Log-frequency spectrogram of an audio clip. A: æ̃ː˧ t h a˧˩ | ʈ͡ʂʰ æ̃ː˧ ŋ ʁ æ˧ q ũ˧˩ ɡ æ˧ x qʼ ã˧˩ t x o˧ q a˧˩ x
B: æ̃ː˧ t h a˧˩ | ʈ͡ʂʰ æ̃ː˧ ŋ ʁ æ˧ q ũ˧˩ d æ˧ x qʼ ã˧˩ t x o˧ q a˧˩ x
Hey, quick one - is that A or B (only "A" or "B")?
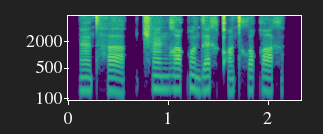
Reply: B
